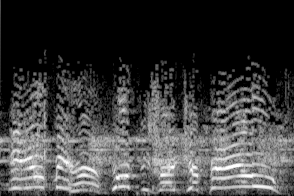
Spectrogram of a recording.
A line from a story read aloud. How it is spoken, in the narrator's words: Dagwood yells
